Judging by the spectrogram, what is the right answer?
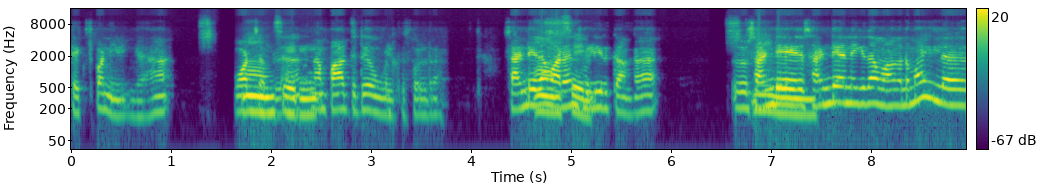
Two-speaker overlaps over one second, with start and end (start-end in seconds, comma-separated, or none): none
